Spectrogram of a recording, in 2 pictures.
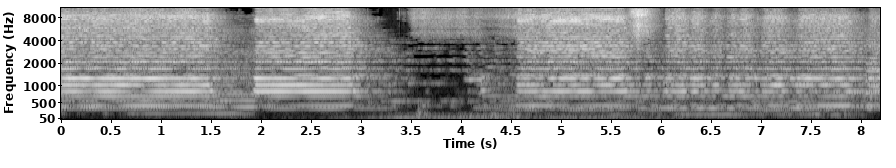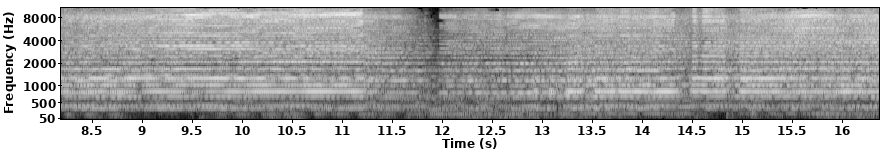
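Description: Truck horns blaring as trailer trucks roll past in a May 1 Labor Day parade in Dolores Hidalgo: loud, sustained, overlapping horn blasts over rumbling engines, continuing almost without pause throughout.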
